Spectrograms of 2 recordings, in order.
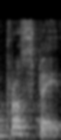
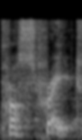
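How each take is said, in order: First: No r sound follows the t. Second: An extra r sound follows the t. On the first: The speaker calls it right. "rather than prostate" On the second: The speaker calls it wrong. "even the politicians pronounce it wrong"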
